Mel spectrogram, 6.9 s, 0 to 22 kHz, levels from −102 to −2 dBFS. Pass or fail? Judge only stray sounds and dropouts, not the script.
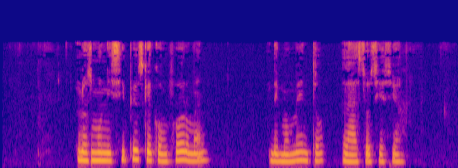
pass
